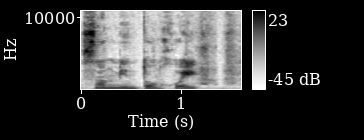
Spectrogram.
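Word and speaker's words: 三命通會: So she translates the book as the meeting of the three fates, and it's pronounced San Min Tong Hui.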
